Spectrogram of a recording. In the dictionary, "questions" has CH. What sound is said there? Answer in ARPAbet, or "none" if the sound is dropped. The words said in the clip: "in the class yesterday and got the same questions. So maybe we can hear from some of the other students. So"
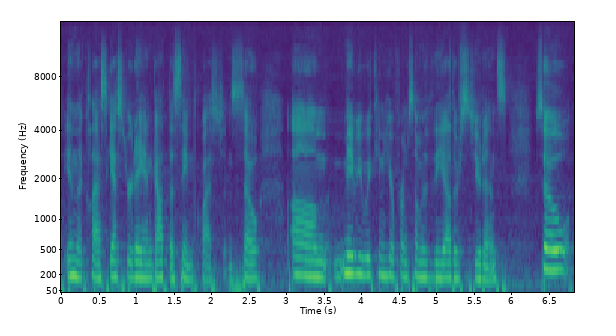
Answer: CH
